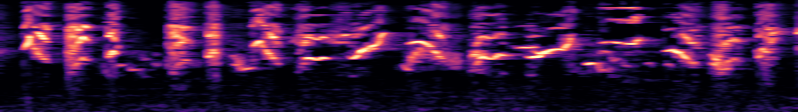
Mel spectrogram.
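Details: Oriental magpie-robin singing as a lure for other birds: a dense, continuous jumble of scratchy, buzzy notes woven with rising and falling whistled phrases.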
